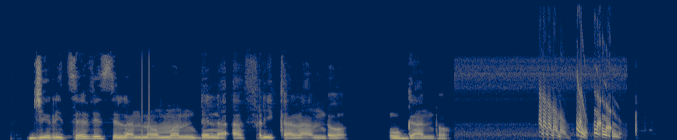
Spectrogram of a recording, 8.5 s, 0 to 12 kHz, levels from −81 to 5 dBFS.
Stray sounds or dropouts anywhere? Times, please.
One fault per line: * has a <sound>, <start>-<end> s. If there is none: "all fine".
* has a chirp, 6.7-7.8 s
